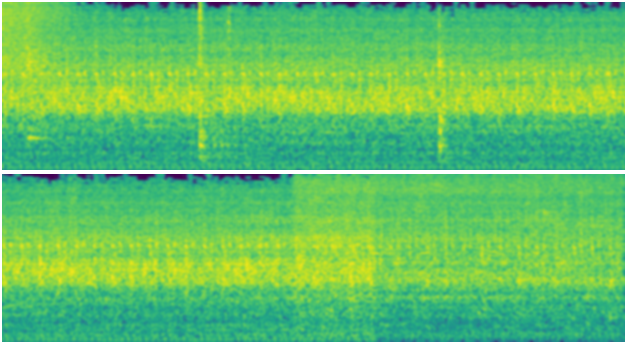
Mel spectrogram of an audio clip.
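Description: A vehicle engine idling steadily, with two sharp clicks about two and four and a half seconds in. The deep rumble drops away near the end.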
